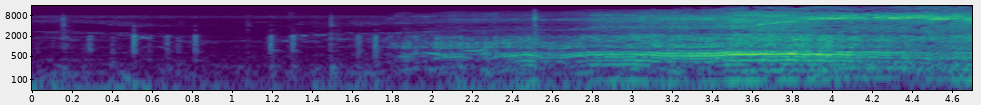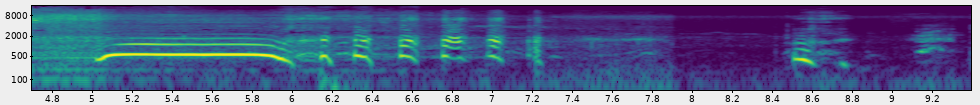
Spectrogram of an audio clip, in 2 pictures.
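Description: A Traxxas XO-1 RC car tearing along on a speed run with a blown tire, its high motor whine building to a loud sustained scream, then cutting into a rapid stutter of short bursts before it fades, with voices talking in between.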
